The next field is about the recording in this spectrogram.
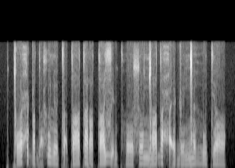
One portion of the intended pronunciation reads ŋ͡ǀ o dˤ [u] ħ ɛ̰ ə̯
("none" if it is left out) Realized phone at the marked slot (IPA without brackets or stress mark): ʏ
